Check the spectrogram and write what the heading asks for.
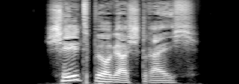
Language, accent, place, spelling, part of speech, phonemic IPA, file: German, Germany, Berlin, Schildbürgerstreich, noun, /ˈʃɪltbʏʁɡɐˌʃtʁaɪ̯ç/, De-Schildbürgerstreich.ogg
- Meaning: folly; foolish act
